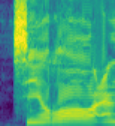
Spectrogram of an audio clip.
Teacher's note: huruf ro kita panjangkan 2 harokat karena terdapat alif di depannya.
